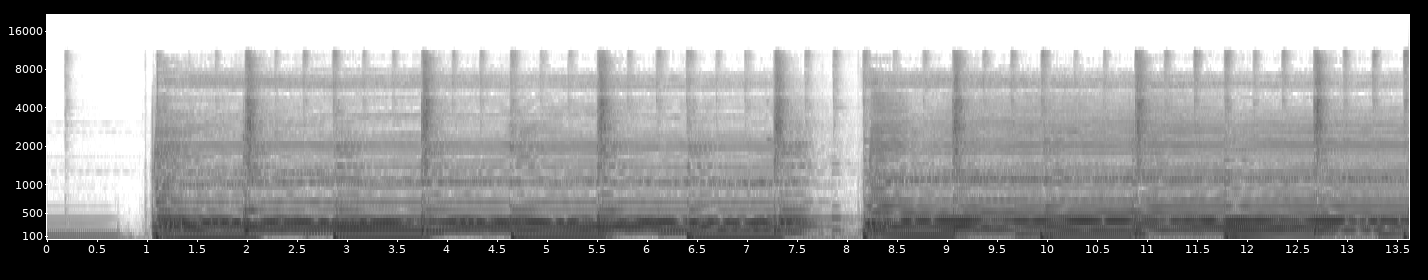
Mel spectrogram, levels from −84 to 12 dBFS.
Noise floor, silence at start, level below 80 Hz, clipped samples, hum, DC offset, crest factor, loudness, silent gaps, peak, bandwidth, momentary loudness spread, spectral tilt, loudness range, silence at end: -39 dBFS; 0 s; -26 dBFS; under 0.1%; none; under 0.1%; 14 dB; -17 LUFS; none; -2 dBFS; 11.5 kHz; 5 LU; -6.5 dB/octave; 2 LU; 0 s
